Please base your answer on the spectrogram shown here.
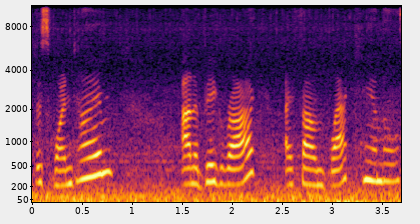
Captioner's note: none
